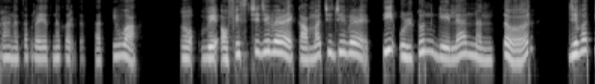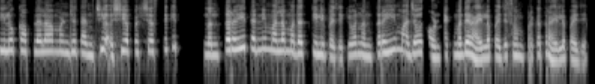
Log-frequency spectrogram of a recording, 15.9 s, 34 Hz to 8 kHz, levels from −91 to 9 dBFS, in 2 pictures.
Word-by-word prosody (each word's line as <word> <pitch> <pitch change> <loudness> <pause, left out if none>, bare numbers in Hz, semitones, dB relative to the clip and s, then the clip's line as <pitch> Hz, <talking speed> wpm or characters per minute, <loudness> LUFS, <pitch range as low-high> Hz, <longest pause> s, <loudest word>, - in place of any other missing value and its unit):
राहण्याचा 195 0 -6
प्रयत्न 190 -1 -5
करत 185 -1 -11
असतात 165 -1 -14
किंवा 215 -5 0 0.6
अ, 185 -1 -1 0.2
वे 190 0 +6
ऑफिसची 240 +9 0
जी 285 - +4
वेळ 270 -2 +6
आहे 200 -4 +4
कामाची 195 +9 0
जी 275 - +3
वेळ 250 -2 +4
आहे 190 - -4 0.2
ती 305 +3 +7
उलटून 240 +8 0
गेल्यानंतर, 190 -1 0 0.6
जेव्हा 250 +6 +6
ती 300 -1 +1
लोकं 300 0 -1
आपल्याला 285 0 0
म्हणजे 280 -1 -3
त्यांची 250 +4 -1
अशी 230 +5 0
अपेक्षा 275 0 -3
असते 285 +3 -6
की 370 - -8 0.4
नंतरही 310 +10 +4
त्यांनी 330 0 0
मला 295 -2 +1
मदत 265 -3 +1
केली 240 -2 +1
पाहिजे 185 -2 -4
किंवा 230 +1 -1
नंतरही 245 +6 0
माझ्या 255 +1 +1
कॉन्टॅक्टमध्ये 230 +4 +1
राहिलं 190 -2 +3
पाहिजे 205 +1 -2
संपर्कात 220 +2 -5
राहिलं 180 -4 0
पाहिजे. 155 -7 -4
230 Hz, 165 wpm, -20 LUFS, 195-275 Hz, 0.6 s, ती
